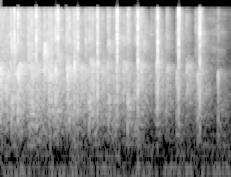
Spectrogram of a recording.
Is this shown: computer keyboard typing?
no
